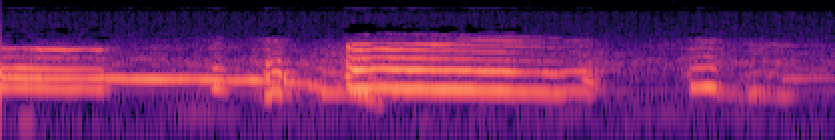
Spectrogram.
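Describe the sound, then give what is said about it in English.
A coyote howls outside, heard through a window, in long, wavering tonal cries, rising and sliding, with a brief pause before a shorter final wail. Moderately loud, with no talking. “No, I think it's that howling coyote that's bothering you.”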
